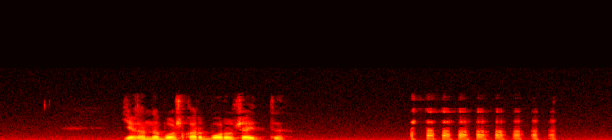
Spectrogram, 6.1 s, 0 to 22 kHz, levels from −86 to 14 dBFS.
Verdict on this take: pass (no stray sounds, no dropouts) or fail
fail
